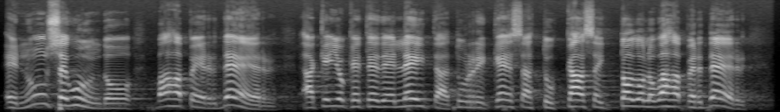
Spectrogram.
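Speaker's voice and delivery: loud, high voice of God, slow at first; God warning his people loudly; stern verdict. Acted. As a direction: pronounce judgment. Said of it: "Dios le dice".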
